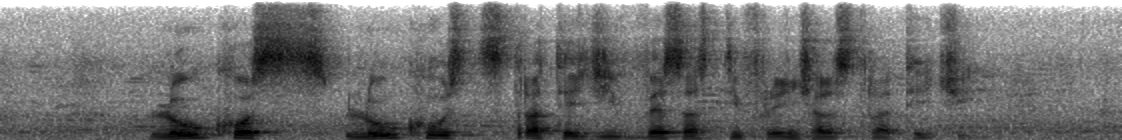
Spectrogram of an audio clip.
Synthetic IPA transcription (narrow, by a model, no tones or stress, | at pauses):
lokʰoststʼratʰed͡ʒivɛsasdifɛrɛnʃalstʼratʰed͡ʒḭ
